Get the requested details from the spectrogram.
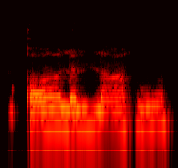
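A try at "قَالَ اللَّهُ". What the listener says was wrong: ये अलिफ को थोड़ा लंबा करना था बाजी.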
